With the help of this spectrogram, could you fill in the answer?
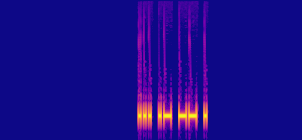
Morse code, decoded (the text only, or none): SAME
